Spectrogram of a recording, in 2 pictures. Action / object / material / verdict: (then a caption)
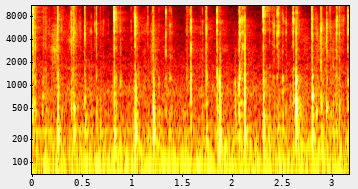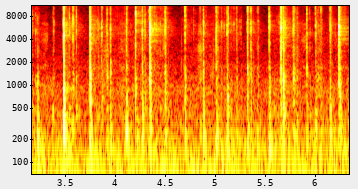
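tap / laptop keyboard with plastic keys / plastic / none. Long purple nails tap the black plastic keys of a silver aluminum MacBook Pro laptop in fast typing. A rapid, uneven stream of short, bright clicks is heard, each dying away almost instantly, with very little low end. The overall level stays quiet.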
